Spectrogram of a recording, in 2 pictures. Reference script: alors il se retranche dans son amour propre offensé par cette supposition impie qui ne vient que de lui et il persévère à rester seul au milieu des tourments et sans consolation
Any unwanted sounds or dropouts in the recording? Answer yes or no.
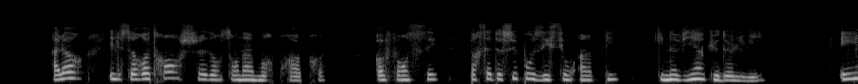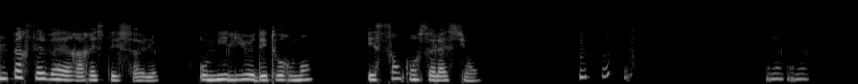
yes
